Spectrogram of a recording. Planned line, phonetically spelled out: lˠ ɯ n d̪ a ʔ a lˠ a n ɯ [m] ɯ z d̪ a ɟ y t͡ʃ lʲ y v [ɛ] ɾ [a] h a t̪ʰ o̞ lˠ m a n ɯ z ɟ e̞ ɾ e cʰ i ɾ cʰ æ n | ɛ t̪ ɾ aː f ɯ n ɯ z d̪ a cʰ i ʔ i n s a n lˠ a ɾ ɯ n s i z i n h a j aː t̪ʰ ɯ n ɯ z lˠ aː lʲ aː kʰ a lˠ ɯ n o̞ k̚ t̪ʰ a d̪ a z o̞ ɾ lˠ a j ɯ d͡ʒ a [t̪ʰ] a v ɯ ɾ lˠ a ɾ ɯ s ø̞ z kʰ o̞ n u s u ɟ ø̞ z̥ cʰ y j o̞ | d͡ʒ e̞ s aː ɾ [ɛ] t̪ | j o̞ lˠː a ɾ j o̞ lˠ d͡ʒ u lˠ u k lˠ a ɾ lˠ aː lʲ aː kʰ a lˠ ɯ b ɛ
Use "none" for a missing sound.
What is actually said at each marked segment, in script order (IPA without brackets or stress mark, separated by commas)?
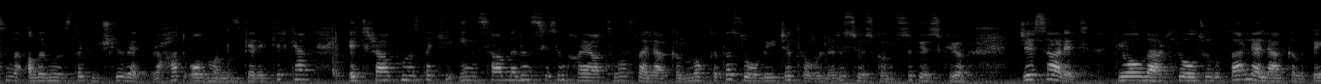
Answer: n, ɛ, a, t̪ʰ, ɛ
